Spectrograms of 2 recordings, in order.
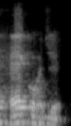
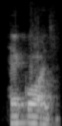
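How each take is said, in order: First: The stress falls on the first syllable. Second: The stress falls on the second syllable. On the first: The speaker calls it wrong. "Não é recorde. Para de querer ser americano do norte" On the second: The speaker calls it right. "A pronúncia correta é recorde"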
